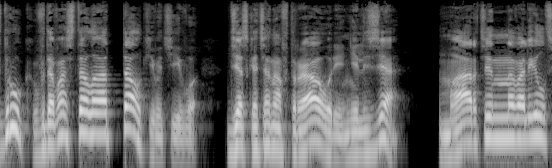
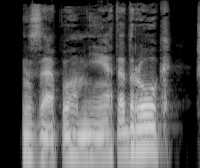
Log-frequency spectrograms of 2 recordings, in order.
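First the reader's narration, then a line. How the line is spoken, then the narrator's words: Whispered. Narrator (Russian): шептал Мартин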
